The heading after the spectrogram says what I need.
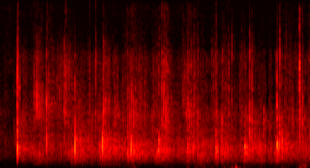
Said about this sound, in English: Would you please give a warm applause to Mr.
